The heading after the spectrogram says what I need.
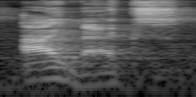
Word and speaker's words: Ibyx: a small company actually I didn't know how to pronounce the name of the company so I called this number uh it's Ibex I wrote it down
